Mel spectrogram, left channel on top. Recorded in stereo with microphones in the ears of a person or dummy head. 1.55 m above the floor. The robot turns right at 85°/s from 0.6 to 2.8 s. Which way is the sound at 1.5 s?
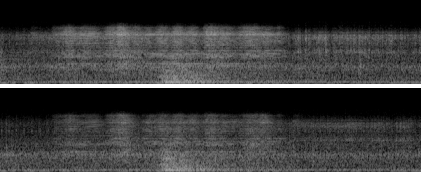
50° right (ahead or behind).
